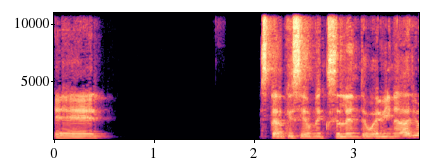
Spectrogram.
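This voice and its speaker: Here is a man with a Brazilian accent and a medium pitch. His intonation is fairly even. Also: quiet background. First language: Portuguese (speaking Spanish). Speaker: software executive presenting a webinar. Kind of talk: webinar presentation. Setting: online webinar. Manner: hesitant, with frequent fillers.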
